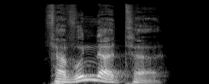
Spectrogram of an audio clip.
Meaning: inflection of verwundern: 1. first/third-person singular preterite 2. first/third-person singular subjunctive II
- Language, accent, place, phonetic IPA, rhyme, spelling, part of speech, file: German, Germany, Berlin, [fɛɐ̯ˈvʊndɐtə], -ʊndɐtə, verwunderte, adjective / verb, De-verwunderte.ogg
